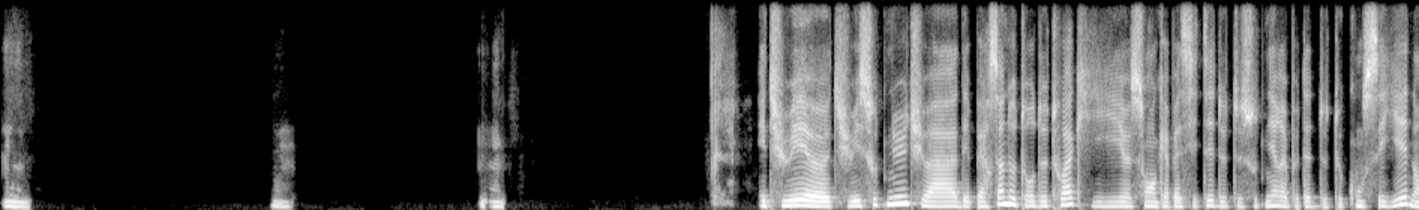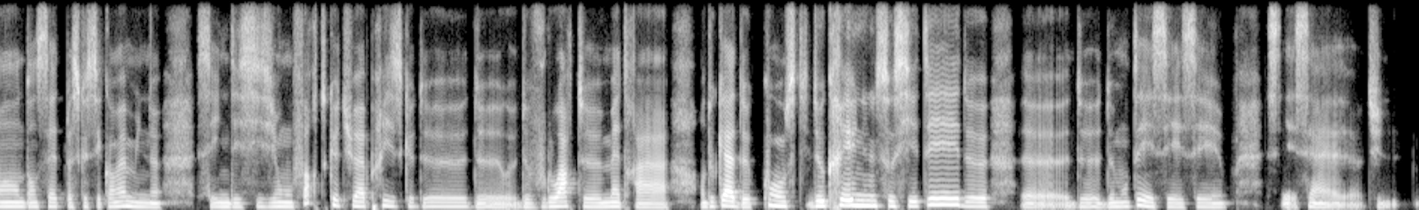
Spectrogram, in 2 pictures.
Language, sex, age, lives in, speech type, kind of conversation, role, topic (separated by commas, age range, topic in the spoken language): French, female, 45-49, France, conversation, advice, advisor, Envisagez-vous de reprendre des études ou de vous reconvertir professionnellement à l’âge adulte, et pour quelles raisons ?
